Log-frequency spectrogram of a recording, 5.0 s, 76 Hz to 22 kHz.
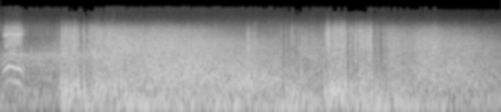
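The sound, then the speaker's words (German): A heavy German artillery barrage at Verdun, including Krupp Big Bertha guns, makes a dense, continuous rumbling roar of overlapping blasts. It stays loud and sustained throughout, with a few sharper surges. “1200 deutsche Geschütze aus allen Rohren, darunter 12 dicke Berthas aus den Essener Kruppwerken.”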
